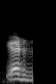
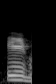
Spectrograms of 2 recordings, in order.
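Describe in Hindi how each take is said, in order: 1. "d" की आवाज़ आख़िरी आवाज़ से पहले बोली जाती है। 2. "d" की आवाज़ पूरी तरह छोड़ दी जाती है। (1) "नहीं ये एड्ज नहीं" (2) "डी क्या हो जाएगा, साइलेंट हो जाएगा"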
